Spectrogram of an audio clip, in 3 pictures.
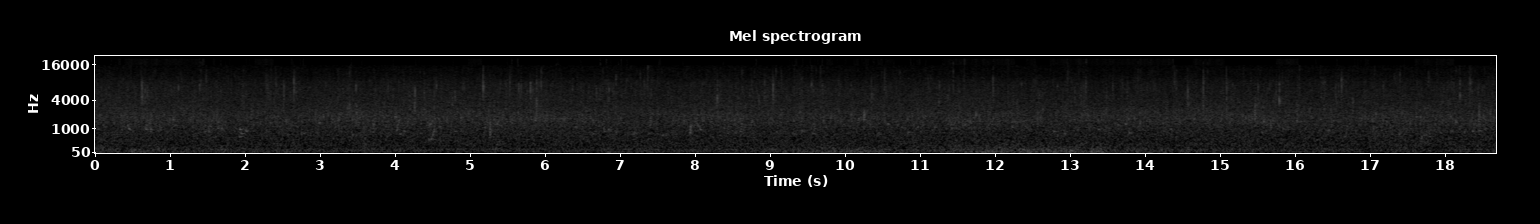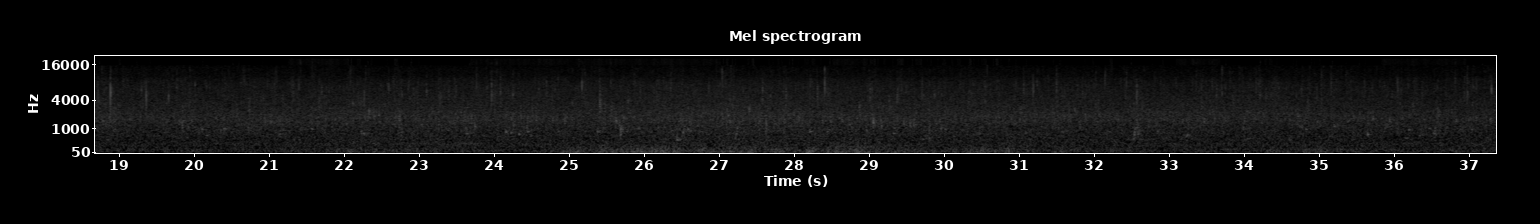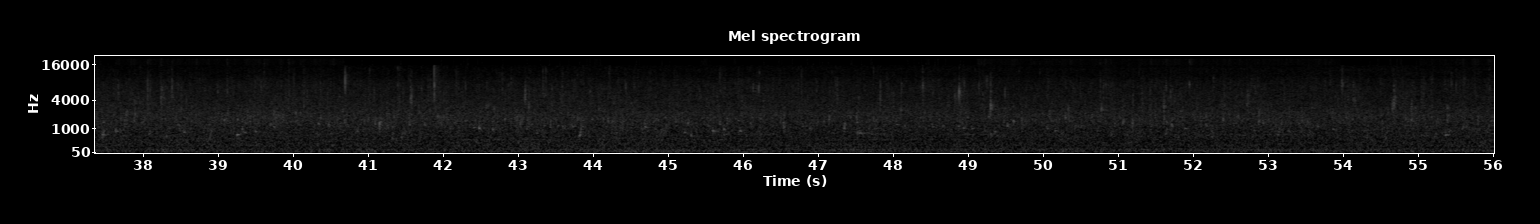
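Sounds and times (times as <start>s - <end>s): rain falling softly: 0.0s - 56.0s.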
